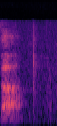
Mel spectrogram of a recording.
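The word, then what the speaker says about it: بَ: Avec un petit trait, avec la fatha, je dirais B plus A, ça fait Ba.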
